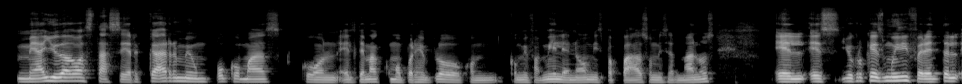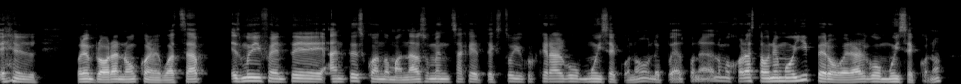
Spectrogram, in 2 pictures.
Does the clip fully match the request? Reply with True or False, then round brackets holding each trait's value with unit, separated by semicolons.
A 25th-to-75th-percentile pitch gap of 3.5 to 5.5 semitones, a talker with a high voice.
False (4.0 semitones; 130 Hz)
